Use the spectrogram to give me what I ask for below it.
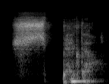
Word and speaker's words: später: que tener cuidado porque el inglés quizás nos ha hecho pensar que esto suena como es P. No, es sh, la SH de un solo. Shpeta, shpeta, de un solo.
